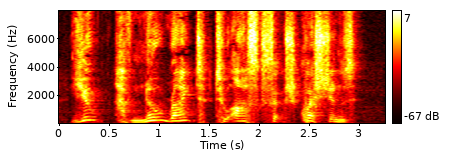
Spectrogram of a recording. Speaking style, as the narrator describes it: he cried

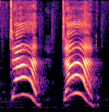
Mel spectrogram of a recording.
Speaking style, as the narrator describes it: She shouted

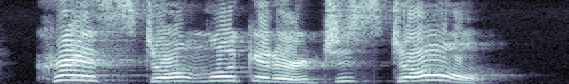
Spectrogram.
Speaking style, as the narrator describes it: She screamed across the door

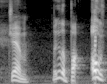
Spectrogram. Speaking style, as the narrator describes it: they snapped

